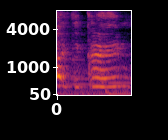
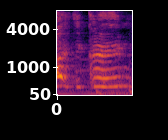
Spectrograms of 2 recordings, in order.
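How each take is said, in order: Both takes have the same delivery.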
